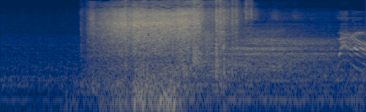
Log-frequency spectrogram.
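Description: A toy car rolls fast down a plastic track.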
